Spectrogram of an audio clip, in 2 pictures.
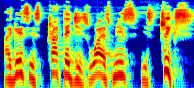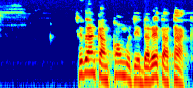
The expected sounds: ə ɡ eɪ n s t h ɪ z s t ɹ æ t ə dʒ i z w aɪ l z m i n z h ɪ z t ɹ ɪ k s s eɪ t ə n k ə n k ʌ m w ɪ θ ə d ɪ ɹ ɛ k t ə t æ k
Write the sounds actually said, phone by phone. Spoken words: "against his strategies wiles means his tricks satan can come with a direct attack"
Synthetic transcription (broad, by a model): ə ɡ eɪ n s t h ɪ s t ɹ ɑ t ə dʒ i s w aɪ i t m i n s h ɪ s t ɹ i k s s eɪ t ə n k ə n k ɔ m w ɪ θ ə d ɪ ɹ ɛ k t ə t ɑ k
